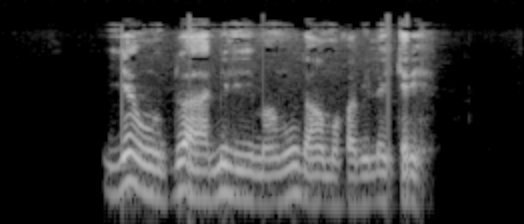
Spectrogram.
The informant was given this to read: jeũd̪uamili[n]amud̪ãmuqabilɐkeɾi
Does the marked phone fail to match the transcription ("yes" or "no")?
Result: yes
